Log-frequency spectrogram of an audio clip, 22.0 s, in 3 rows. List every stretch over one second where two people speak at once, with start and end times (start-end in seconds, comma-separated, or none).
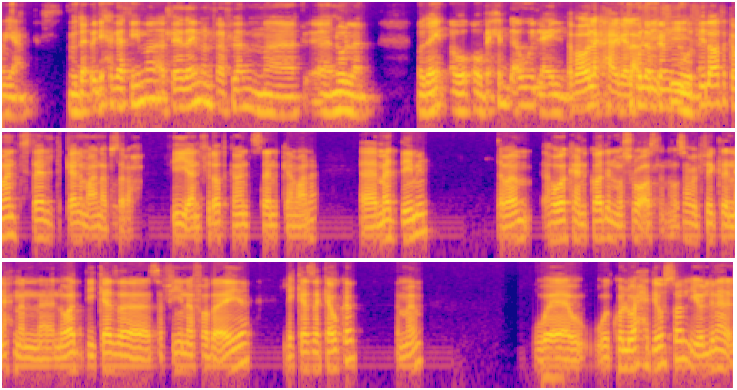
5.7-7.1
